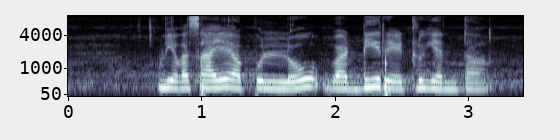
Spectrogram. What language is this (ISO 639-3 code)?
tel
